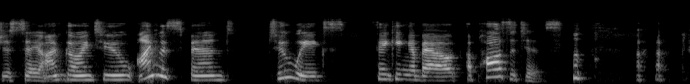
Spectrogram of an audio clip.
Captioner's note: laughing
